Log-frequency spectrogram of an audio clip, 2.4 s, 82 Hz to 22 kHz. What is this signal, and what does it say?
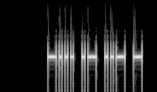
Morse code, heard as a keyed tone, about 28 wpm, 700 Hz. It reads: BAUT
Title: All Cut Numbers - 4-Digit 28wpm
